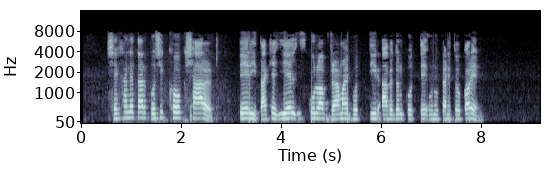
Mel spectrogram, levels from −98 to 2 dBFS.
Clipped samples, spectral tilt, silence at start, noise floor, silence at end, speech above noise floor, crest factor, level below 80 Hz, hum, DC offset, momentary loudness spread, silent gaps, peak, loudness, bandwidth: under 0.1%; -5 dB/octave; 0.55 s; -69 dBFS; 1.15 s; 53 dB; 16 dB; -50 dBFS; none; under 0.1%; 7 LU; none; -2 dBFS; -16 LUFS; 8 kHz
